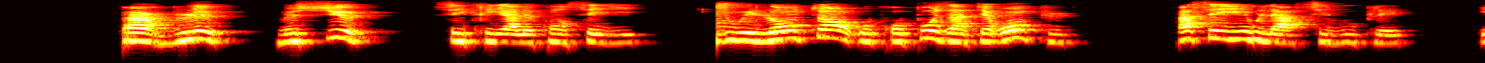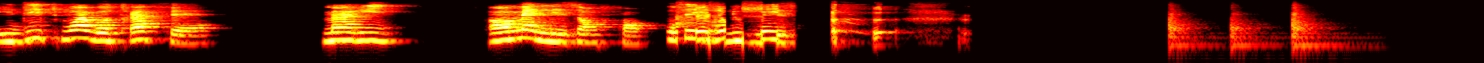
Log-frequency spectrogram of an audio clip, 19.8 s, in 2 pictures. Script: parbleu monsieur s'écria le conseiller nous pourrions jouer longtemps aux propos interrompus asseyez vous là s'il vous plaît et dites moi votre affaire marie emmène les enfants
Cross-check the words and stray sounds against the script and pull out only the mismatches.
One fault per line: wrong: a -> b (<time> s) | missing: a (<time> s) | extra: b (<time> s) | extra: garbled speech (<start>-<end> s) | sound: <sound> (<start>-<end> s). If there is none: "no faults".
missing: nous pourrions (4.3 s)
missing: vous (8.3 s)
extra: garbled speech (14.3-15.2 s)
sound: cough (15.4-16.4 s)
sound: thud (17.7-19.2 s)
